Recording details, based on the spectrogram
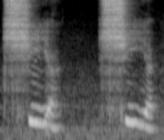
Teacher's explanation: a gente meio que segura o ar e depois vem a fricção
